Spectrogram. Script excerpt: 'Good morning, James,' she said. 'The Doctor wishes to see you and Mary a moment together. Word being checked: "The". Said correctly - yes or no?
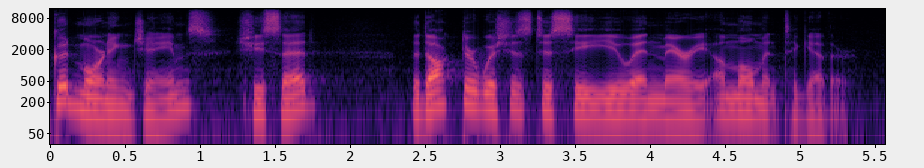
yes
